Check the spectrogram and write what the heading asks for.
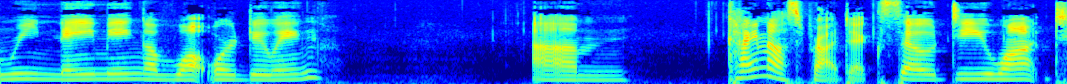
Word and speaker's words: Kainos: And yes, it's pronounced kainos. I've had a lot of people like, how do you even say that word? So it's right. Greek. It's kainos.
